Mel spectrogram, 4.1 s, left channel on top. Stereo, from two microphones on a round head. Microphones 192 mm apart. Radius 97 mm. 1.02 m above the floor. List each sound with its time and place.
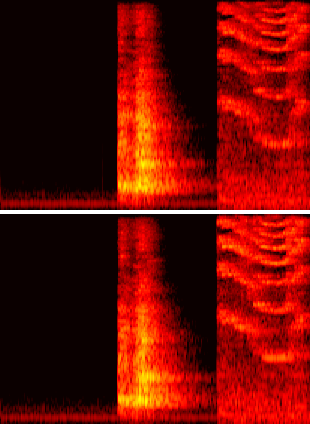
1.6 s a dog barking: 45° left (ahead or behind), 0.9 m
2.9 s a door slam: 40° right (ahead or behind), 0.9 m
